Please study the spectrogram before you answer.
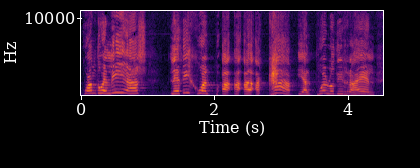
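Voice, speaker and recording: A woman preaching a sermon with passion, firing off repeated rhetorical questions and swinging between loud exclamations and hushed passages. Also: very high-pitched, normal speed.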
